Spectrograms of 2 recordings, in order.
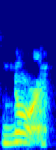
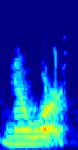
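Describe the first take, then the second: First: Said in the usual way. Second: "no worth" as north broken into two syllables; wrongly split syllables. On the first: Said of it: "it's not no worth". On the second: Shown as a demonstration. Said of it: "It's just north".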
